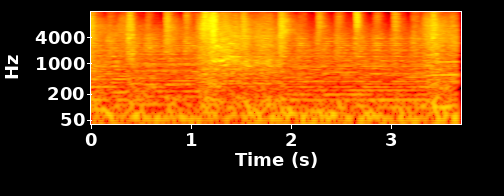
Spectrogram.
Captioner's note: tyres screeching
